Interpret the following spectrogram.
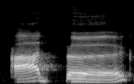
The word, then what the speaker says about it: Ardbeg: Maybe you can, can you roll your R's on Ardbeg for us? See, he got the silent second R that most people who know what they're talking about miss.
